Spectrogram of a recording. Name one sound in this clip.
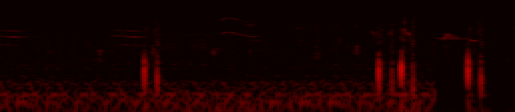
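Footsteps tread on stone steps.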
